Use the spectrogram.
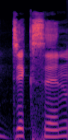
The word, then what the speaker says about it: Dixon: So it's pronounced more like dicks on. Dicks on. Supposed to be Dixon, like kind of nice and together, but no kid's going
